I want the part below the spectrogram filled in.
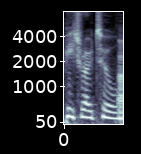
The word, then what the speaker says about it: Peter O'Toole: Say his name again. – Peter O'Toole. – Okay, you said it right that time.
